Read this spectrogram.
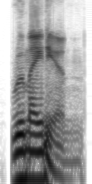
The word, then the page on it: Rumanian: British English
